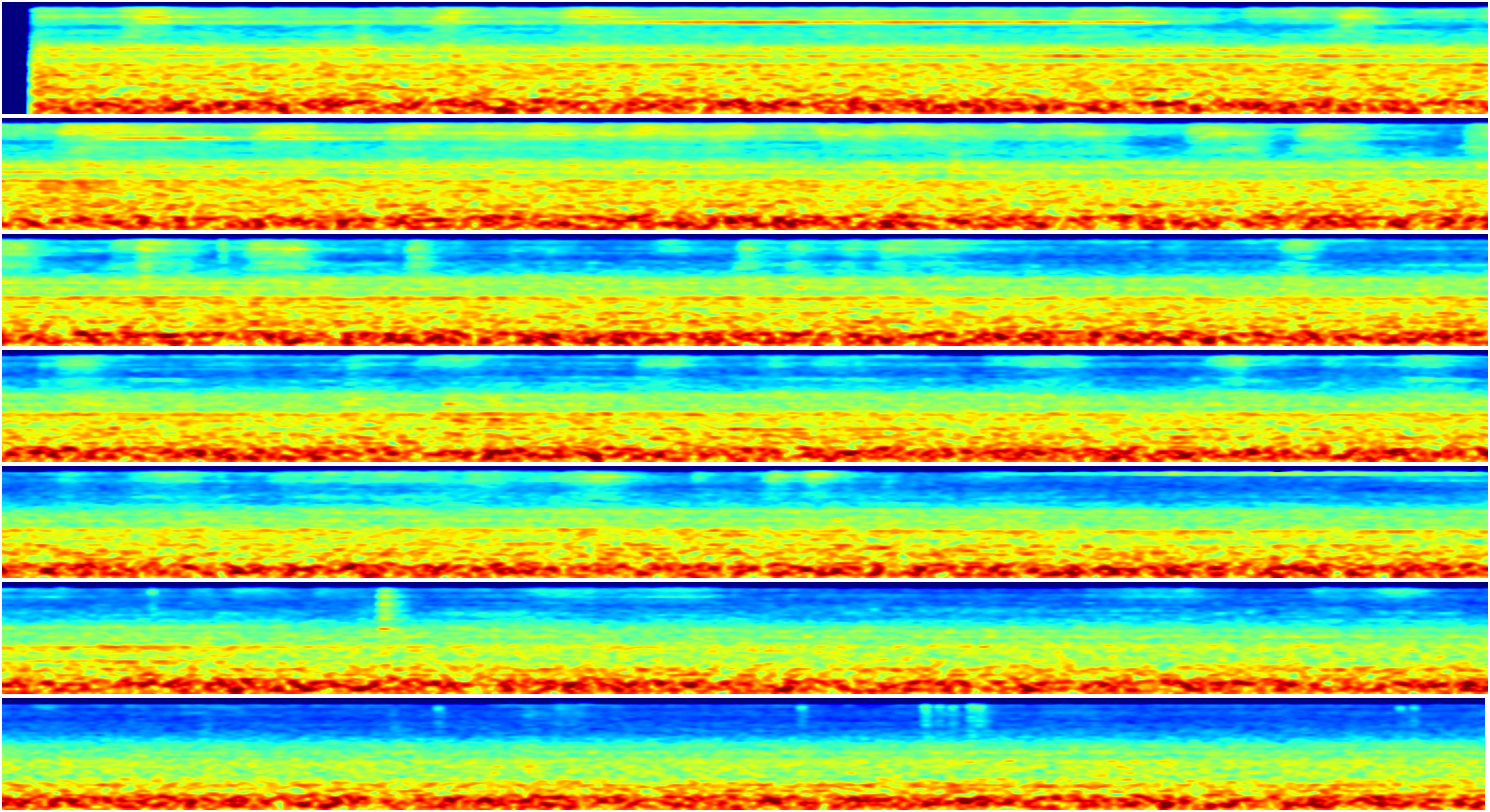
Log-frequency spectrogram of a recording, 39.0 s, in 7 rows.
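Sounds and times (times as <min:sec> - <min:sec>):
train car rumbling on track: 0:00.1 - 0:38.9
high wheel squeal: 0:02.0 - 0:07.7.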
